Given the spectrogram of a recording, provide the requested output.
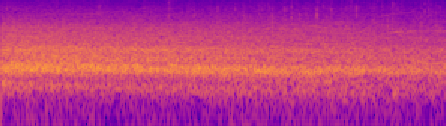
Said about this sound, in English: Isn't that one of the most damning indictments of a show you've ever heard, where somebody involved has brought crowd noise with them? It's still going as well.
